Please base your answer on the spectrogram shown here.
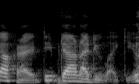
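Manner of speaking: plain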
